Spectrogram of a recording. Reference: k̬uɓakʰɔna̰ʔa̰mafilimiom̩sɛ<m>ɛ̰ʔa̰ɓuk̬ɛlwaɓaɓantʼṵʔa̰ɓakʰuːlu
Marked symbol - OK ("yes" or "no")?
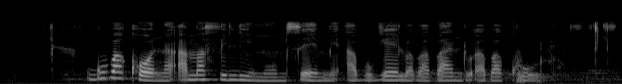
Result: yes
